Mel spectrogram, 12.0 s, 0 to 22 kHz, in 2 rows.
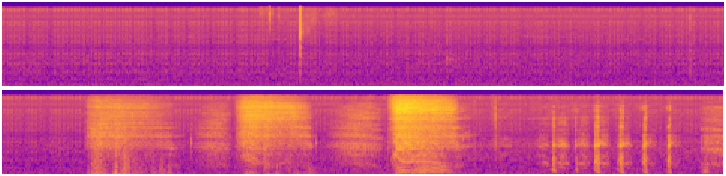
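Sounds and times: person breathing out hard: 6.8 - 10.0
short quick breaths: 6.8 - 10.0.

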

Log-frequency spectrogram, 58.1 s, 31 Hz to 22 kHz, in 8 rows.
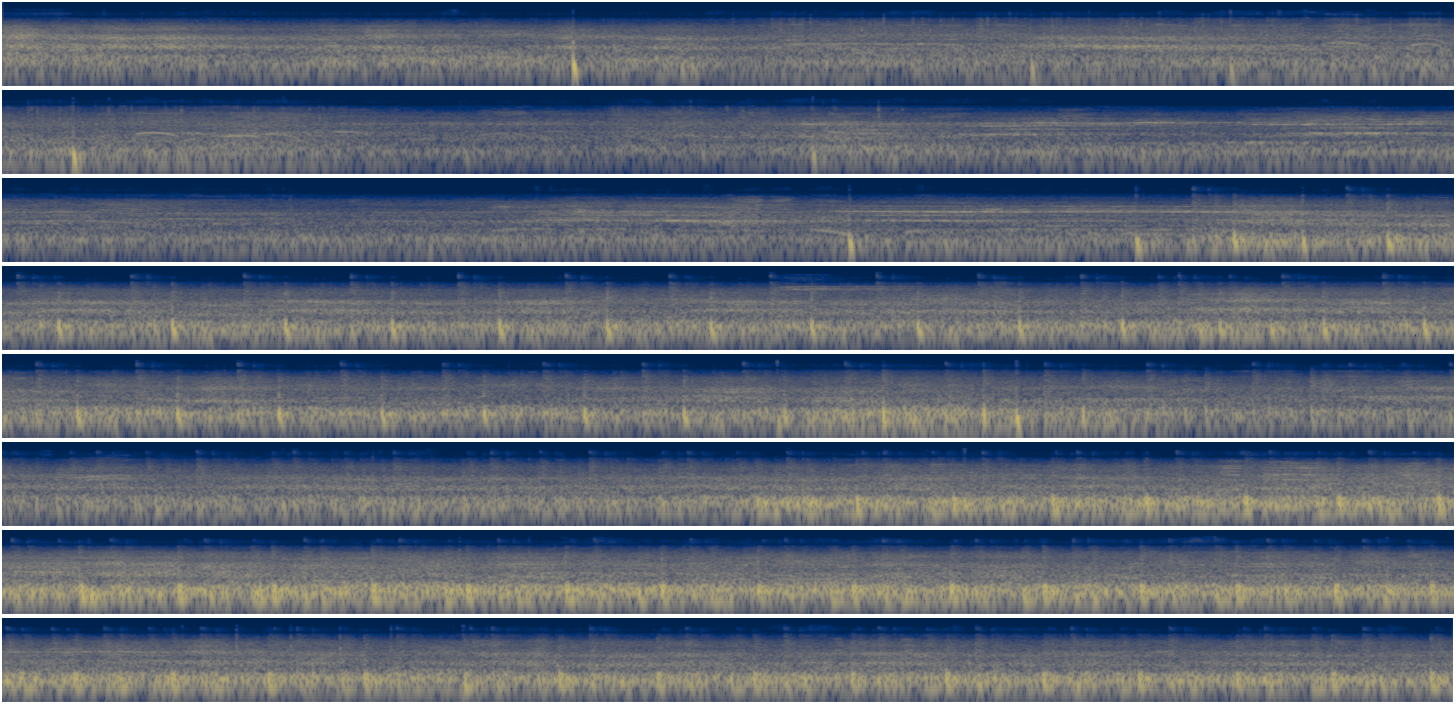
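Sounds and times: stadium crowd chanting: 0.0 - 58.0
steady drumbeat: 20.1 - 58.0.

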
